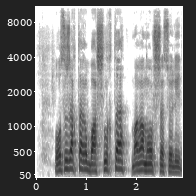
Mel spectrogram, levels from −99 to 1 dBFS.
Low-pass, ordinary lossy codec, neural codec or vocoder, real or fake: none; none; none; real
